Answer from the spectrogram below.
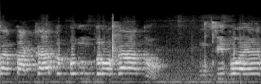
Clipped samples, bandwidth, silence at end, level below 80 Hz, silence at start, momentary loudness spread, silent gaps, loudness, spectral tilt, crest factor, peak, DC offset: under 0.1%; 11 kHz; 0 s; -54 dBFS; 0 s; 14 LU; none; -12 LUFS; -1 dB/octave; 12 dB; 0 dBFS; under 0.1%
